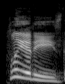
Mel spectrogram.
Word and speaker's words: Pleiades: How do you say it? Pleiades, that's it.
